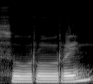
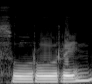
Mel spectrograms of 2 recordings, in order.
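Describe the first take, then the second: The two takes are said the same way.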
